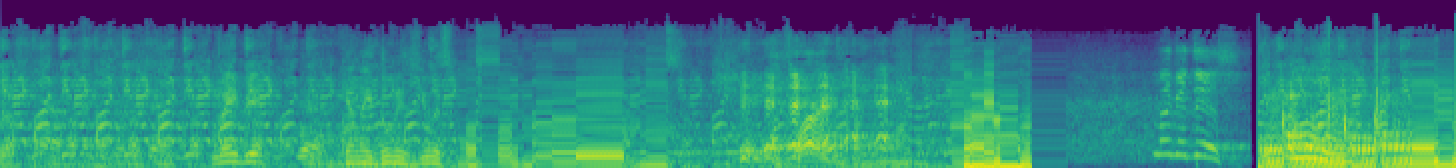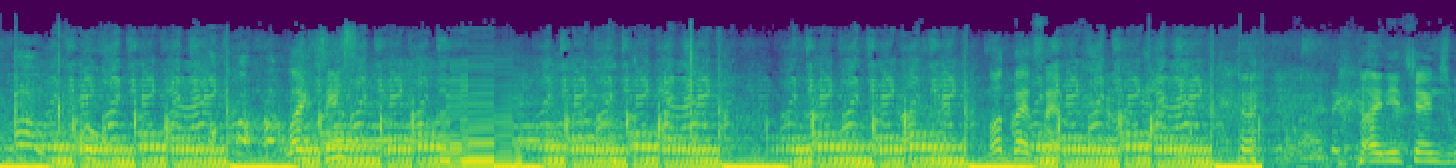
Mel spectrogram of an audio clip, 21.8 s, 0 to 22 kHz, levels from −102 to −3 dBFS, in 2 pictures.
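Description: From 3.45 to 5.00 s, 7.10 to 7.99 s, 10.59 to 10.91 s and 14.22 to 14.83 s, the sound becomes a rigid metallic buzz at 100 Hz, which is likely robotic sound from repeated short buffers. A roughly 10 ms segment loops in place of all the real audio. It differs from dropouts or stutter because it stays continuous with a fixed pitch.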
